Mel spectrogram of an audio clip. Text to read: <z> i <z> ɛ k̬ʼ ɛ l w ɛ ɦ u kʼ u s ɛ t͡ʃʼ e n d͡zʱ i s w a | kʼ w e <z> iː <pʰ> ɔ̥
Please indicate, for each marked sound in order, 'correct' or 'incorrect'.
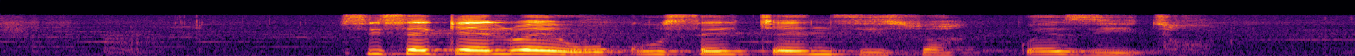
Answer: incorrect, incorrect, correct, incorrect

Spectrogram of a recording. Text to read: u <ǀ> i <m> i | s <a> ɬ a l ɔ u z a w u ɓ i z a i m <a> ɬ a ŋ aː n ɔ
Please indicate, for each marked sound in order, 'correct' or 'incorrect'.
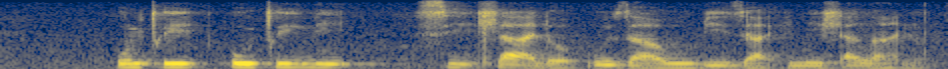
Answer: correct, incorrect, incorrect, incorrect

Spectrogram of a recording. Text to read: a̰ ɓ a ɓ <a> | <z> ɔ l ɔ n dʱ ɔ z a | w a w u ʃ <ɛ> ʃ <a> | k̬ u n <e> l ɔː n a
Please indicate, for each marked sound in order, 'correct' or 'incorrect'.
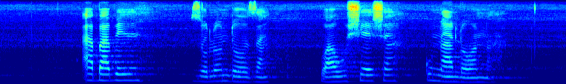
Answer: incorrect, correct, correct, correct, incorrect

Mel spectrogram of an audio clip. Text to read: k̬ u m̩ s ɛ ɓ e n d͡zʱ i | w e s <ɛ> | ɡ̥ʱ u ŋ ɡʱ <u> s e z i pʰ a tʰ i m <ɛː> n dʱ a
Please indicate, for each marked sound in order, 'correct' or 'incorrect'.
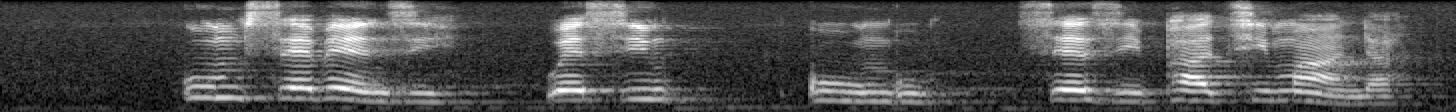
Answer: incorrect, correct, incorrect

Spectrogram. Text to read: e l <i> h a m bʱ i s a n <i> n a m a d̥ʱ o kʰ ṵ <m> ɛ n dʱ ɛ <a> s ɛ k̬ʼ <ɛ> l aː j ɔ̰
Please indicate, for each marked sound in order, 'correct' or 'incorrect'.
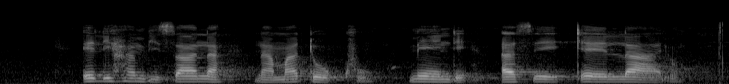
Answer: correct, incorrect, correct, correct, correct

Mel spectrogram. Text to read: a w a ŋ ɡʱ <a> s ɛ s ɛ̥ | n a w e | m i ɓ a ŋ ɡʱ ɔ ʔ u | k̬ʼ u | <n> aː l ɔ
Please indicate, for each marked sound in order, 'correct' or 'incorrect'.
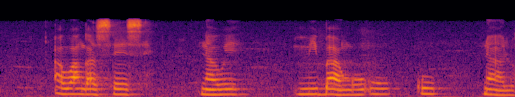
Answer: correct, correct

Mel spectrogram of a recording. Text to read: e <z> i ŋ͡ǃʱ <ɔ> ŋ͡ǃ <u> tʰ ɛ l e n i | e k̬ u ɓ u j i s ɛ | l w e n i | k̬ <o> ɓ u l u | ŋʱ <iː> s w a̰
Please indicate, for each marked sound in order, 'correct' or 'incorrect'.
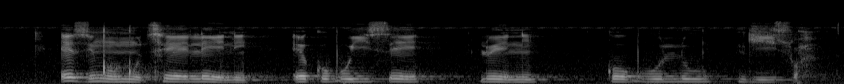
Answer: correct, incorrect, correct, correct, correct

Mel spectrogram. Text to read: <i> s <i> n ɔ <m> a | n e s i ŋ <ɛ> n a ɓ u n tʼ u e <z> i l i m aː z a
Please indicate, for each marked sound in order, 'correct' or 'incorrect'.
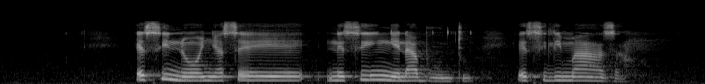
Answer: incorrect, correct, incorrect, correct, incorrect

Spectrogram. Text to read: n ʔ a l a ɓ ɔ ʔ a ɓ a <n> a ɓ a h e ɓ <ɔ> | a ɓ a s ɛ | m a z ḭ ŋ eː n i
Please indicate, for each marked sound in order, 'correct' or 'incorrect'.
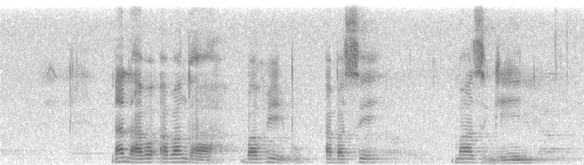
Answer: incorrect, incorrect

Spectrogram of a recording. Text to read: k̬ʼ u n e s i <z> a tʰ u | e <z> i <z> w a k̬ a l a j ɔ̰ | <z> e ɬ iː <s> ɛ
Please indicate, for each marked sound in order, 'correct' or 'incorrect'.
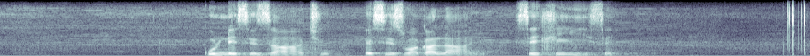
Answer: correct, incorrect, correct, incorrect, correct

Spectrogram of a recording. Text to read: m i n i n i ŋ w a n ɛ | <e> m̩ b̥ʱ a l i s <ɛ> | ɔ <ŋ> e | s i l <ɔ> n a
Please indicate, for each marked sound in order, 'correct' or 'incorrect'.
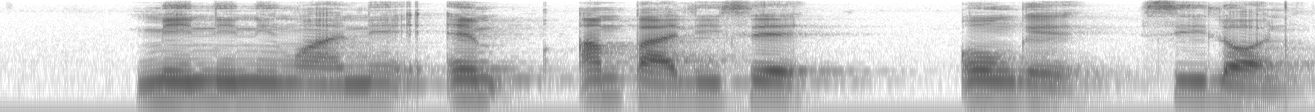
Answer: incorrect, correct, correct, incorrect

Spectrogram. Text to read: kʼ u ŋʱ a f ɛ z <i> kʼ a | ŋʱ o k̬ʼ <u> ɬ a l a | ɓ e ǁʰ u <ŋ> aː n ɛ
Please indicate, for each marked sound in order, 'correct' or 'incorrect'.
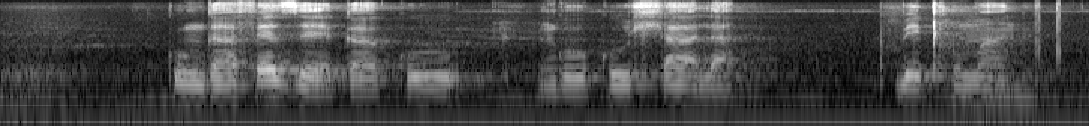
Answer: incorrect, correct, incorrect

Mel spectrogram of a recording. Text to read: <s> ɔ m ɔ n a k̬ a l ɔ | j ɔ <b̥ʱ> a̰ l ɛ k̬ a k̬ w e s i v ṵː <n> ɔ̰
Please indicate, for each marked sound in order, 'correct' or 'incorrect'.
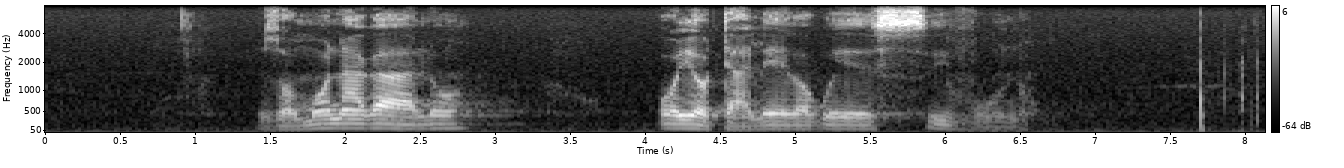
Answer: incorrect, incorrect, correct

